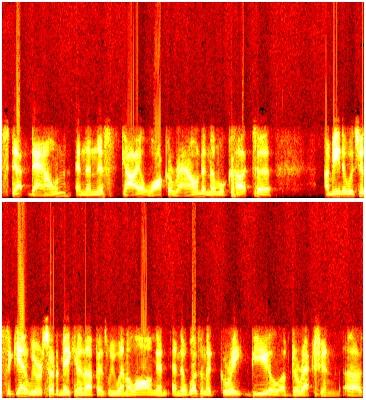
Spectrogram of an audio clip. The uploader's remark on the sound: we have the FX producer from Tip Toes on the phone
